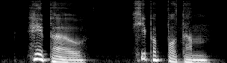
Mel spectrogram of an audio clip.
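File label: "hippo", English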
